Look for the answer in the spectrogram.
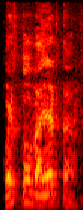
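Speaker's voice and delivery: Puerto Vallarta in a Spanish accent, rolled r. Shown as a demonstration. Host showing off his Spanish accent on Puerto Vallarta. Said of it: "I got a good Spanish accent".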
